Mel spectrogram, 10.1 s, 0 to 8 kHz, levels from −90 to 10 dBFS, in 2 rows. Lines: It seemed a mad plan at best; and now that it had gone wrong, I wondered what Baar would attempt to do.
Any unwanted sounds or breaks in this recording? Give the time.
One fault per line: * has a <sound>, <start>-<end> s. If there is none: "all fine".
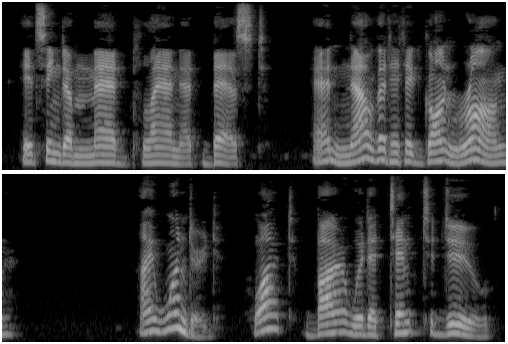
all fine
